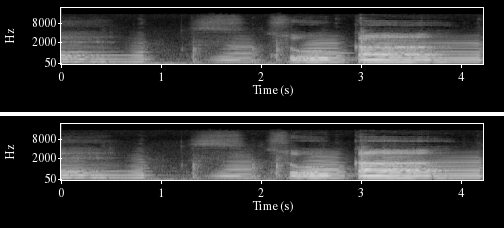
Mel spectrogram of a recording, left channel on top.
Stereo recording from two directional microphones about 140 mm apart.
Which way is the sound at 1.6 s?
30° right (ahead or behind).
